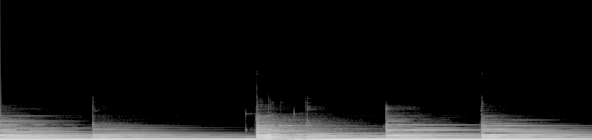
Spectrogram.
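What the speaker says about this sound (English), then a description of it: "there's a spring reverb element of that delay reverb unit that I'll show you by itself" A Rhodes electric piano played through the spring reverb section of a delay reverb unit, sustained chords ringing with a wash of springy reverb, a brief clattering burst midway, alone without talk.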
